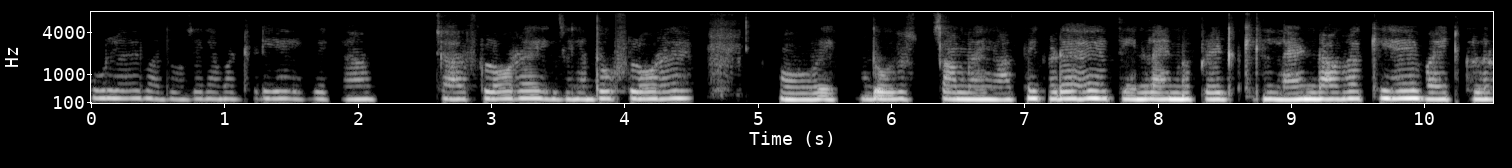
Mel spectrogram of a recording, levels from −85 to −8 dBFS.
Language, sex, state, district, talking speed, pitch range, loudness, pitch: Marwari, female, Rajasthan, Nagaur, 180 wpm, 210-230 Hz, -22 LUFS, 220 Hz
